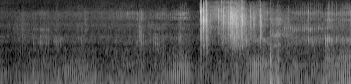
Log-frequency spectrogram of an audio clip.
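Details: Loud purring from Shamue, a pet Siamese cat trying to keep its owner out of the bath; low continuous rumble in quick rhythmic pulses, interrupted midway by a burst of rustling and a sharp knock.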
